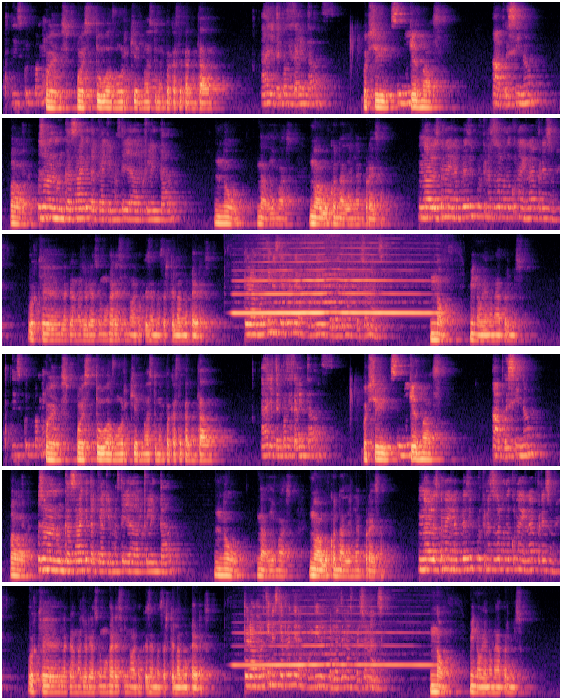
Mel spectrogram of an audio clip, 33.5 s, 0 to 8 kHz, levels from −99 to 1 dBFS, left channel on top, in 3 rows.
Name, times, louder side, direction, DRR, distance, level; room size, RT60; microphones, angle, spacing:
voice 1, 0.2-0.9 5.2-6.4 7.8-8.2 9.8-10.7 11.9-14.6 19.5-22.2 27.2-29.9, equal, 85° right, 6 dB, 3.5 m, -25 dB
voice 2, 0.9-4.2 7.2-7.7 8.1-8.7 11.3-11.7 15.4-15.9 16.2-16.9 17.3-18.8 22.8-26.3 30.9-31.2 31.7-32.7, right 1 dB, 30° right, 5 dB, 1.1 m, -19 dB
Wind instrument woodwind instrument, 26.9-31.2, left 8 dB, 35° left, 0.6 m, -20 dB
24.5 x 8.9 x 6.5 m, 0.93 s
head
